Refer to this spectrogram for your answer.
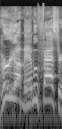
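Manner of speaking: impatient, angry, very high-pitched shout. Retelling a guy on a streetcar stuck in traffic, the speaker retells his yell. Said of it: "this guy's yelling like".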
